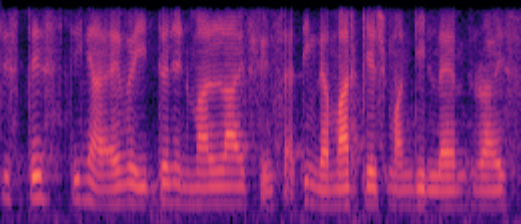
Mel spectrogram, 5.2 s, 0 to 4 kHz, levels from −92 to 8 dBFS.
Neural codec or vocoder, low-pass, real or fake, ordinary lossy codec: codec, 16 kHz, 2 kbps, FunCodec, trained on Chinese and English, 25 frames a second; 3.6 kHz; fake; none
